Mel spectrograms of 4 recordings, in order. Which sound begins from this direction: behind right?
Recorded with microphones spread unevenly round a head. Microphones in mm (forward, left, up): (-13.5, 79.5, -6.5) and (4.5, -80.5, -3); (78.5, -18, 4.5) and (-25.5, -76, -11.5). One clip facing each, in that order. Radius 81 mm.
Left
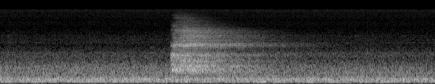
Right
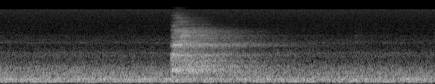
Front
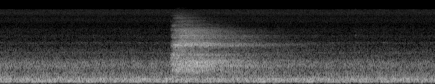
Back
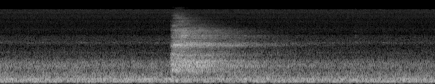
Breathing, at 1.7 s.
